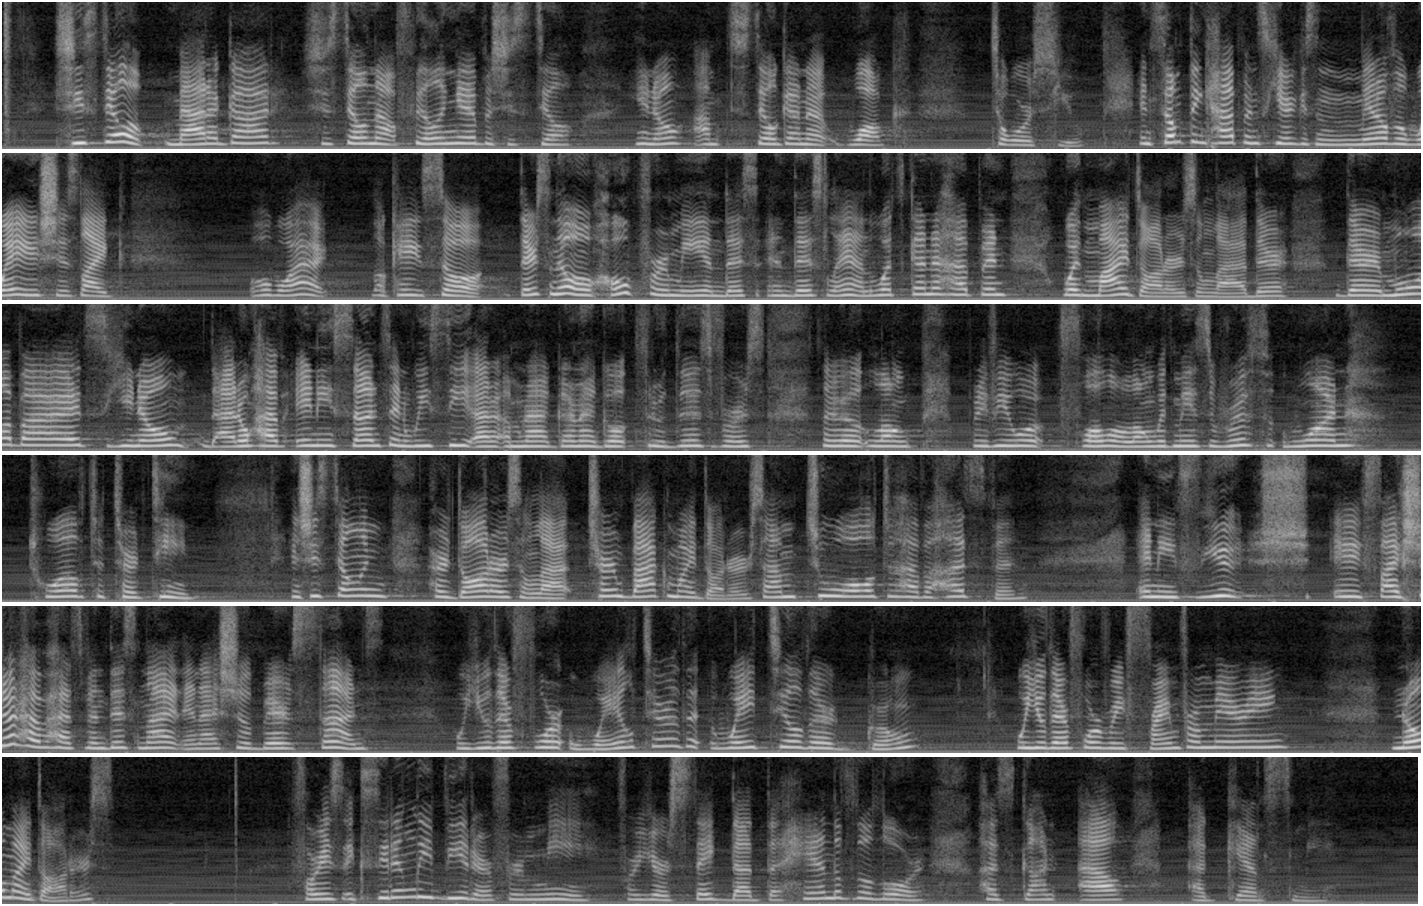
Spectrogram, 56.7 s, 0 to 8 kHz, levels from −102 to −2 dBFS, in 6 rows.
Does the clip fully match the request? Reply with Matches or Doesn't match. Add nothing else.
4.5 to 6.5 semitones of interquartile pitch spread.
Doesn't match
